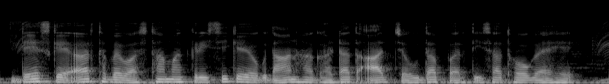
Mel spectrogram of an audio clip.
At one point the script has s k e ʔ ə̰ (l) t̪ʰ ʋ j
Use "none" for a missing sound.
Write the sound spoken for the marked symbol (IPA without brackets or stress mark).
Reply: ɾ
